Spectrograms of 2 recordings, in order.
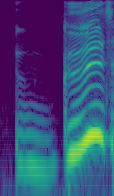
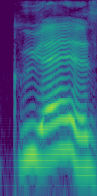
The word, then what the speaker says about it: Güell: Also, dass man nicht Gül sagt, sondern halt Güel sagt.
